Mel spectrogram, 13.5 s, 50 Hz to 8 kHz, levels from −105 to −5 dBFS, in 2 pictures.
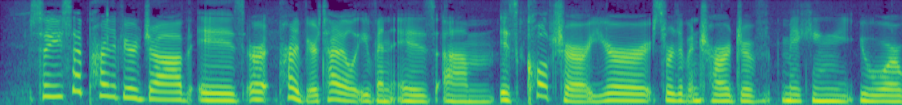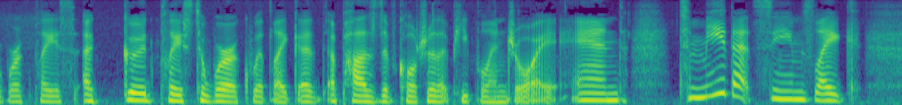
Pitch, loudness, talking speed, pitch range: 185 Hz, -19 LUFS, 210 wpm, 165-215 Hz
